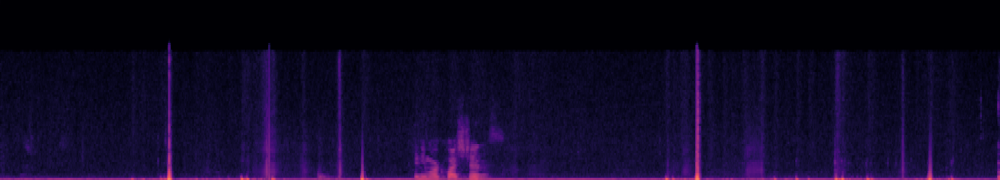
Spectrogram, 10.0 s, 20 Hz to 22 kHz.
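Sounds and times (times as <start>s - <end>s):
low electrical hum: 0.0s - 10.0s
microphone handling knocks: 1.3s - 3.8s, 6.6s - 9.6s.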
